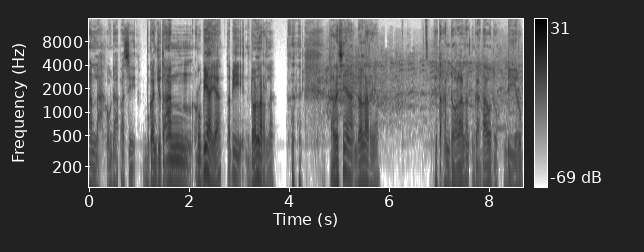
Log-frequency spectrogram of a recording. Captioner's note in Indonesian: tertawa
